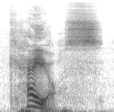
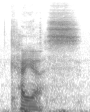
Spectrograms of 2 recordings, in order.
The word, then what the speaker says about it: chaos: yet, and that is when you have the combination C-H-A-O. And here the sound changes completely, and now we say K. For example, chaos, or in some pronunciations in some localities, chaos. Chaotic, chaotically. So remember that special combination C-H-A-O, the sound changes completely to K.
